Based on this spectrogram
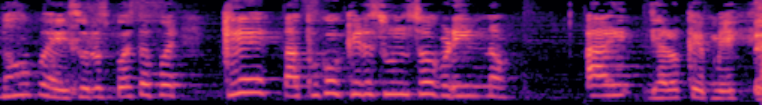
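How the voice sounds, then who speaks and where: Pitched high, a woman speaks fairly slowly with ordinary pitch variation and very even loudness. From Saltillo, northern Mexico. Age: 20s. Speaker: podcast co-host, former radio announcer. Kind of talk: casual chat.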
